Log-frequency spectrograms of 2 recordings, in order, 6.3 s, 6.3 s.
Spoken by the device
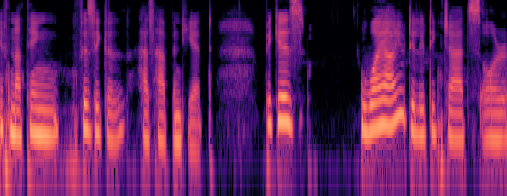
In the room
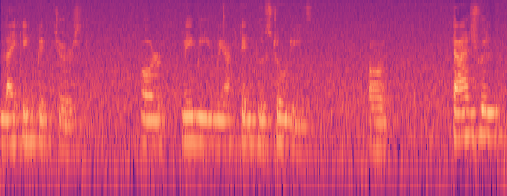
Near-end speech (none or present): present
